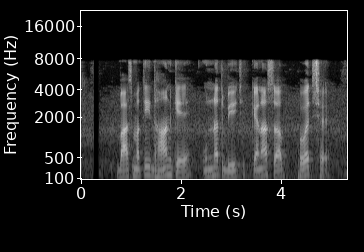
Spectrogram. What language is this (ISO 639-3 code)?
mai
